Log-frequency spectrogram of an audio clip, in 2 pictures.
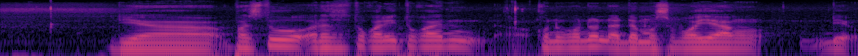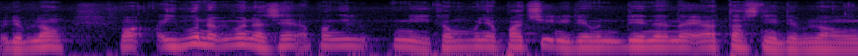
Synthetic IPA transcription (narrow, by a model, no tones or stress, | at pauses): diapast̪uadas̬at̪ukalit̪ukankɔndɔŋkɔnɔnadamusəbajaŋ | dḭdiabilaŋmaibunapimanasajanaʔpaŋɡilnikamupuɲapat͡ʃiʔnidiadiananaiʔat̪asnidiabilaŋ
